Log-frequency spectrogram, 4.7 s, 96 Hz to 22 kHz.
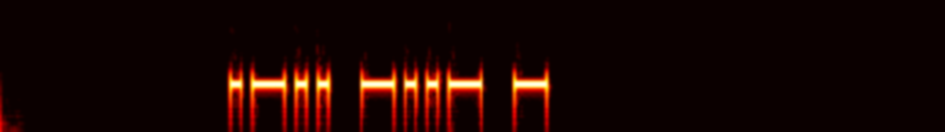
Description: Morse code, heard as a keyed tone, about 22 wpm, 700 Hz. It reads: LXT
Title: USA Call Sign Postfixes - 3 Letters 22wpm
